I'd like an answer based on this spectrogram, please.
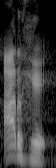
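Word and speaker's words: ἀρχή: La palabra principio aquí, gracias, hermano Jesús, eh es en el griego significa arche o se pronuncia arge, que está antes de la fundación del mundo.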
